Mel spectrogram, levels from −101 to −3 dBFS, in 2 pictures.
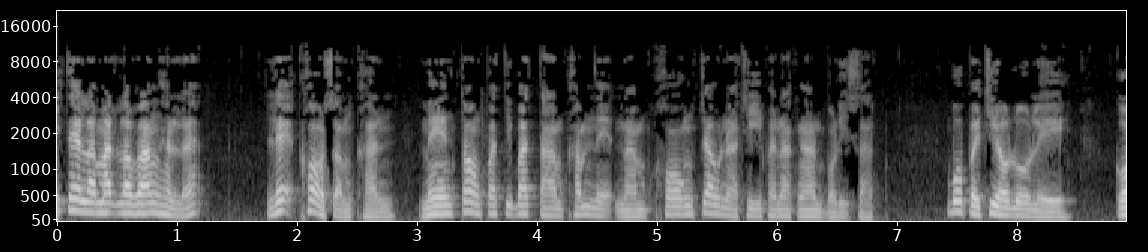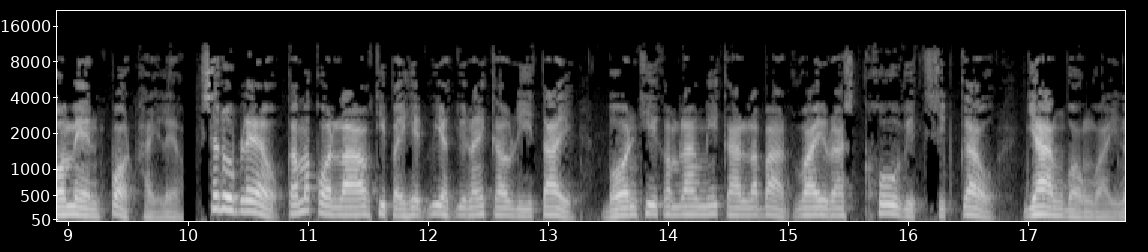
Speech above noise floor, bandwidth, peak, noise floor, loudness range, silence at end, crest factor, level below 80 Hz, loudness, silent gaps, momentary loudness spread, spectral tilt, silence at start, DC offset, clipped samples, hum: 31 dB; 11 kHz; -8 dBFS; -58 dBFS; 5 LU; 0 s; 20 dB; -60 dBFS; -27 LUFS; 9.96-10.05 s; 12 LU; -6.5 dB/octave; 0 s; under 0.1%; under 0.1%; none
